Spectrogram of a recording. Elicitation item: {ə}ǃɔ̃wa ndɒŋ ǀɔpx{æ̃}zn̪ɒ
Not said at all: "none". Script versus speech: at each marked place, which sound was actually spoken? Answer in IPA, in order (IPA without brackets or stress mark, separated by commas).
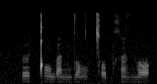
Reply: ə, ã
